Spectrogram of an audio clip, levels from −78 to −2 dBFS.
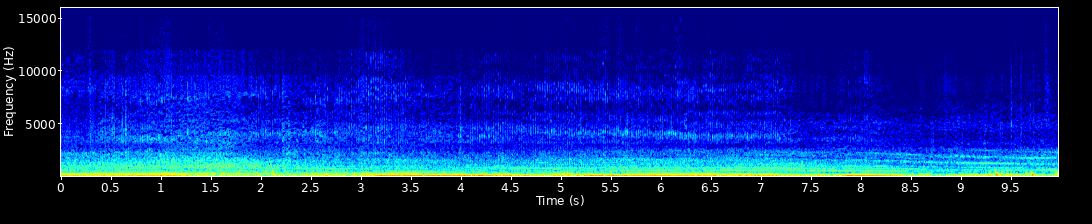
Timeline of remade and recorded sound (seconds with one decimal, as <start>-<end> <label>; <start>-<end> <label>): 0.0-1.0 recorded; 1.0-3.2 remade; 3.2-10.0 recorded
